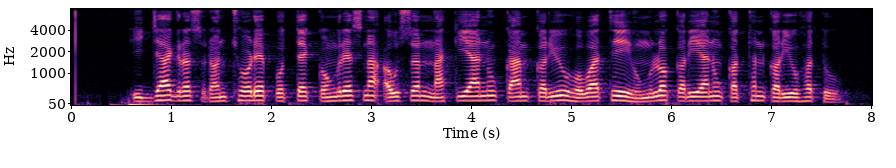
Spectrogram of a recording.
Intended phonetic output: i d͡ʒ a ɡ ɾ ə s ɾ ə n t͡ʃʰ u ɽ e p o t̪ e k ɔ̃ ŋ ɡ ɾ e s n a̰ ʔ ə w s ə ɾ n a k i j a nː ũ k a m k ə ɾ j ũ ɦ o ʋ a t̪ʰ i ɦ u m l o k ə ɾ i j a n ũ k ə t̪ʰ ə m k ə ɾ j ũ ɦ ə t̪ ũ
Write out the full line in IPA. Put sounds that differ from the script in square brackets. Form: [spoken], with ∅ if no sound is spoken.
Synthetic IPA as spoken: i d͡ʒ a ɡ ɾ ə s ɾ ə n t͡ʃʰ [o] ɽ e p o t̪ e k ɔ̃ ŋ ɡ ɾ e s n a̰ ʔ ə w s ə ɾ n a k i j a [n] ũ k a m k ə ɾ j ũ ɦ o ʋ a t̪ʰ i ɦ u m l o k ə ɾ i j a n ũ k ə t̪ʰ ə [n] k ə ɾ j ũ ɦ ə t̪ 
